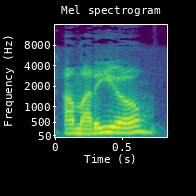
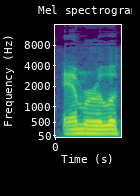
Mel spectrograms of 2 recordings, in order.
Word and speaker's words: Amarillo: It looks like Amarillo, but it's Amarillo, Texas.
